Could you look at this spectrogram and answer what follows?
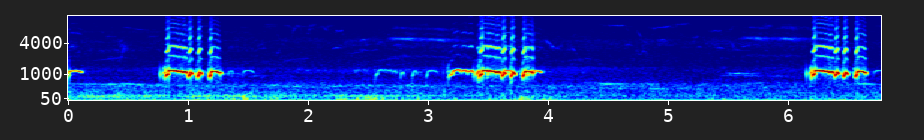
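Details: Local zebra dove (perkutut) performing its bass-toned song: three loud bursts of quick, rolling cooing notes roughly every two and a half to three seconds, with faint softer coos in between over a low constant hum.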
